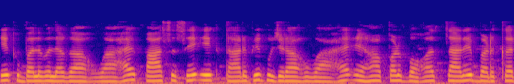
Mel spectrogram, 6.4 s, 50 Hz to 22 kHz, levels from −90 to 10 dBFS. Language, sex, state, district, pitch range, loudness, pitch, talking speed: Hindi, female, Bihar, Katihar, 205-235 Hz, -16 LUFS, 215 Hz, 185 wpm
